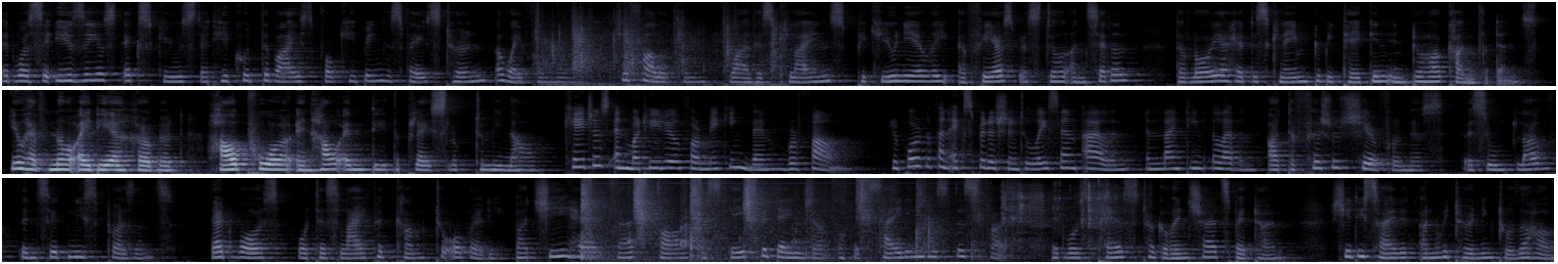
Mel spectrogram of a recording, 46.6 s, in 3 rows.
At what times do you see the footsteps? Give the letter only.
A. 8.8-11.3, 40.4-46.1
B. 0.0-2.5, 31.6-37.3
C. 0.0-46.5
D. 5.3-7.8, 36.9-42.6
D.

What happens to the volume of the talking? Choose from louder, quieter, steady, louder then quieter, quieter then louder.
louder then quieter.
